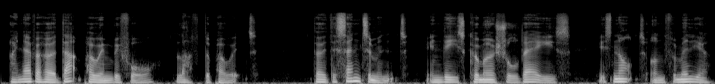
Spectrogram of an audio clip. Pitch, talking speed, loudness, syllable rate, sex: 105 Hz, 160 wpm, -22 LUFS, 5.3 syllables/s, male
